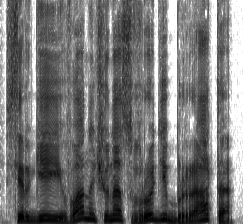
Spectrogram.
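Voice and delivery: put-on very high-pitched, artless girlish squeal; naive squeal. A narrator's reading. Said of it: "наивно взвизгнула Нюра".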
